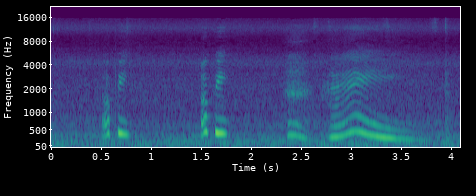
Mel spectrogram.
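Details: Puppies Ginger, a little girl, and Opie playing indoors while Opie is urged to be gentle: two short high yelps, then a longer whine that rises and falls before sliding down, over a steady low hum.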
